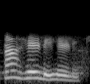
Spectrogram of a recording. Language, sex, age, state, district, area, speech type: Kannada, female, 45-60, Karnataka, Chikkaballapur, rural, conversation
